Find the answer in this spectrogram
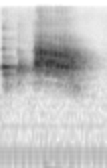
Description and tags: Sherry - Morning Call - g#
My bird makes this sound in the morning usually it means Sherry wants food, today she was quite hungry. The sound is g# according to audacity. She makes some other sounds but I'm not uploading them just yet.
Basement, Quale, Forest, Nature, Animals, Sounds, Friend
